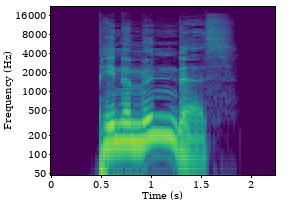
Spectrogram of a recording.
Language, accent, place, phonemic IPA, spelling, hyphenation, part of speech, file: German, Germany, Berlin, /ˌpeːnəˈmʏndəs/, Peenemündes, Pee‧ne‧mün‧des, noun, De-Peenemündes.ogg
- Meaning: genitive singular of Peenemünde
